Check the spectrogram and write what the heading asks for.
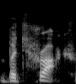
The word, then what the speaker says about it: Batroc: Now One it is pronounced Batroc, right?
